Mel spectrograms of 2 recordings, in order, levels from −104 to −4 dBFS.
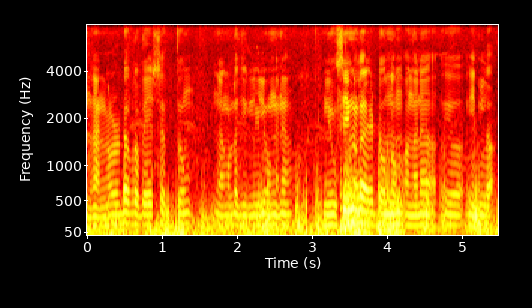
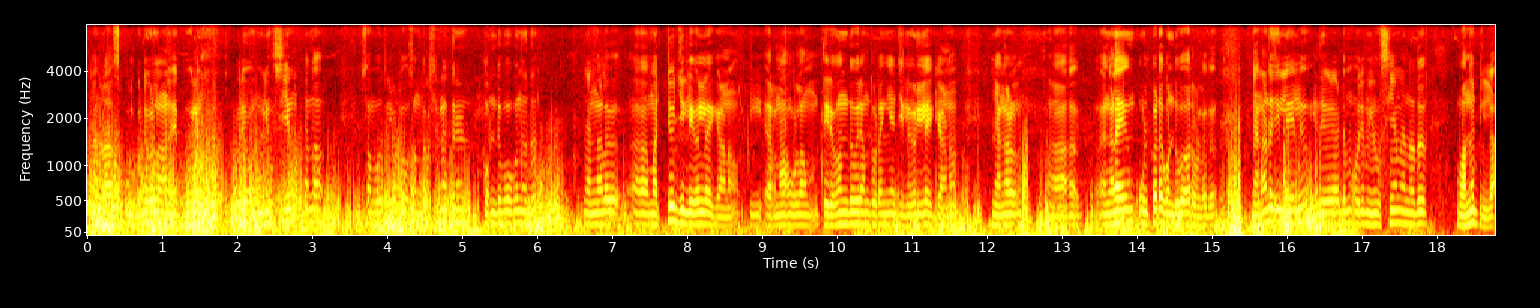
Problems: background sounds at intervals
